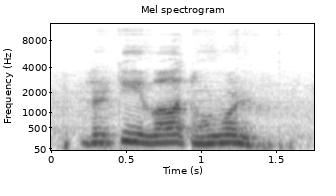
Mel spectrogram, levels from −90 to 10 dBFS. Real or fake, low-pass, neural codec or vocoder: fake; 10.8 kHz; codec, 32 kHz, 1.9 kbps, SNAC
